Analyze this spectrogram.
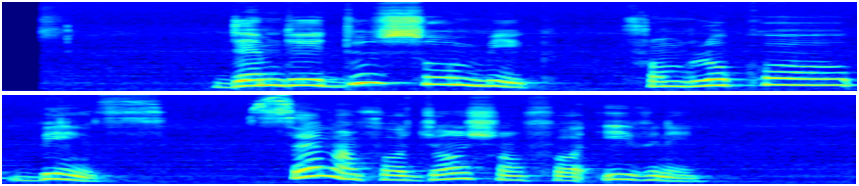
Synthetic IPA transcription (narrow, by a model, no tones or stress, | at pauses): dɛ̃mdedusomik | fɹɔ̃mlokʰalbĩnsː | ɛlãnfɔd͡ʒɔ̃ŋkʃɔ̃nfɔʔivnḭ̃n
